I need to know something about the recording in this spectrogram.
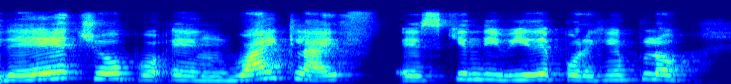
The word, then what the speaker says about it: Wycliffe: y por ahí Wycliffe, de hecho hay una editorial de Biblia, Wycliffe, se escribe W-Y-C-L-I-F-F-E, Wycliffe.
